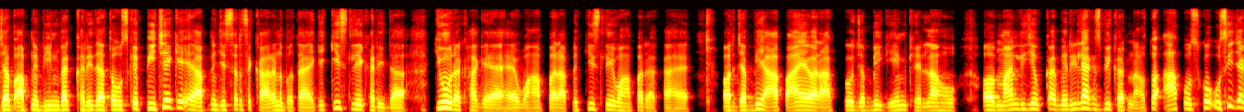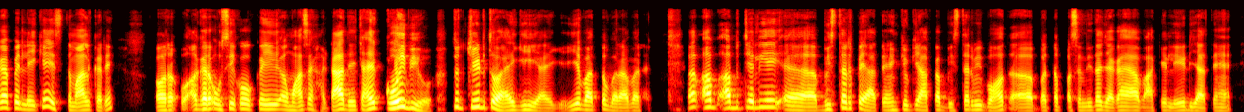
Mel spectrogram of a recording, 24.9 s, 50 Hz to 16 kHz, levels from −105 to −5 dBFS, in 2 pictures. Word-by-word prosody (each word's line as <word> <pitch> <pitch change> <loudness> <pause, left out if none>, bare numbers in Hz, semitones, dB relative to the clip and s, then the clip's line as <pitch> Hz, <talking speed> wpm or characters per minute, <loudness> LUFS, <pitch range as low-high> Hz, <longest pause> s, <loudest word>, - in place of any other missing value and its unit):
जब 150 -1 +6
आपने 145 -2 +4
bean 140 +1 -3
bag 145 - +5
खरीदा 140 0 +4
तो 145 - +3
उसके 145 +5 +1
पीछे 180 +6 +2
के 205 -1 0
आपने 150 +5 0
जिस 140 0 -2
तरह 155 - -2
से - - -5
कारण 125 +2 +2
बताया 110 -1 0
कि 140 +5 -10
किस 190 -2 -3
लिए 155 - +1
खरीदा, 105 -5 -1 0.3
क्यों 195 0 +6
रखा 120 - +2
गया 100 -2 +1
है 100 +1 0
वहाँ 100 0 -2
पर 110 -1 +2
आपने, 125 +5 -2
किस 175 -1 -6
लिए 150 - 0
वहाँ 120 -3 -1
पर 120 - 0
रखा 100 - -5
है 95 -1 -4 0.4
और 125 -1 +3
जब 135 +1 +2
भी 165 - -2
आप - - +2
आए 130 0 +4
और 125 -2 +6
आपको 115 +5 -1
जब 130 0 -4
भी 150 - -3
गेम 135 +4 -5
खेलना 120 +2 -1
हो 120 0 -8 0.3
और 140 0 +6
मान 155 +4 +2
लीजिए 165 +1 -2
कभी 150 -1 +1
रिलैक्स 165 -1 +2
भी 175 - -3
करना 120 - -2
हो 100 - -7
तो - - +5
आप 165 +2 0
उसको 170 +5 0
उसी 270 - -1
जगह 210 -3 +3
पे 190 - +1
लेके 150 +9 -5
इस्तेमाल - - -1
करें - - -5 0.5
और 125 +2 +2
अगर 165 +2 +5
उसी 170 +1 0
को 165 0 0
कोई 155 0 -2
वहाँ 135 -2 -1
से 160 - -3
हटा 160 - +6
दे 135 -3 -3
चाहे 170 +6 +3
कोई 200 +6 +10
भी 190 -6 -3
हो - - -8 0.2
तो 230 - -2
चिढ़ 225 +3 -1
तो - - +4
आएगी 130 +2 -1
ही 125 - -5
आएगी। 100 +8 -10
ये 170 - -1
बात 140 -3 +1
तो - - -3
बराबर - - -3
है। - - -7
अ - - -13
अब 220 0 +3
अब 195 +1 +3
चलिए 225 +2 -1
अ, 120 -3 +1
बिस्तर 155 +6 -2
पे - - +1
आते 125 - -3
हैं 125 +1 -8
क्योंकि 145 +2 -8
आपका 125 +3 -2
बिस्तर 110 +6 -8
भी 145 - -5
बहुत - - -4
अ, - - -3
मतलब - - -8
पसंदीदा 120 +4 -4
जगह 125 -1 -3
है 120 - 0
आप 120 -1 -2
आके 115 +3 -7
लेट 120 +2 -8
जाते 115 0 -4
हैं। 110 -1 -10
140 Hz, 265 wpm, -23 LUFS, 120-165 Hz, 0.5 s, कोई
